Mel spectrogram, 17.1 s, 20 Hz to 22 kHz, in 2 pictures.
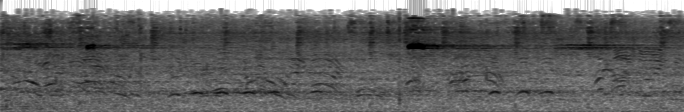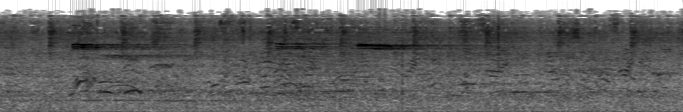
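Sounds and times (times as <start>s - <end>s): arena crowd hubbub: 0.0s - 17.0s
thin high whistle tones: 0.2s - 1.6s, 5.0s - 6.2s, 6.8s - 7.7s, 9.4s - 10.8s, 11.9s - 13.9s
loud whistle blast: 5.1s - 5.8s, 6.9s - 7.7s, 9.4s - 10.6s, 13.0s - 13.8s.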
